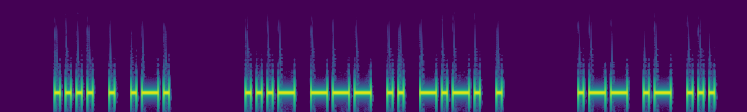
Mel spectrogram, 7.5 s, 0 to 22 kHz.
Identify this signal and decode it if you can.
Morse code, heard as a keyed tone, about 22 wpm, 700 Hz. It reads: HER VOICE WAS
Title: 2x Word-Spacing - Sentences from Top 500 Words - 22wpm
